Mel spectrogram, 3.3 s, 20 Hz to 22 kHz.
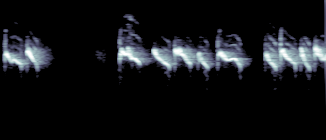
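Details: A hobby-kept Oriental white-eye, fed for wet rainy weather, 29 September 2022, sings short bright twittering notes, then after a gap a fast run of rising-and-falling high chirps, clean and close.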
